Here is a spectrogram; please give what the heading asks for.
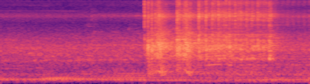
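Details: Honda Beat FI scooter, starter previously weak and rough even with a somewhat weak battery, after the ECU starter circuit was rewired (yellow-black and yellow-green wires cut, jumpered via the starter switch): steady hum, then a brisk, strong starter whirr spins the engine eagerly; cranking sounds healthy.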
